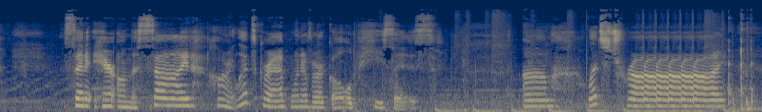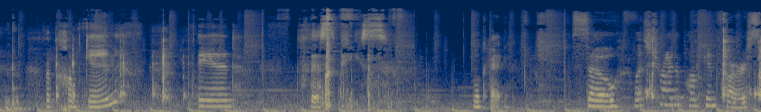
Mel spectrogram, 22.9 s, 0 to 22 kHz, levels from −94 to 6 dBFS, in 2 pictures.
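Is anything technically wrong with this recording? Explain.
Yes. From 9.66 to 10.59 s there is a system hang loop: the playback system froze while the sound hardware kept replaying its ring buffer. A 186 ms slice, which fits an 8192-sample buffer, repeats exactly five times at about 5.4 Hz, giving a machine-gun stutter rather than a buzz. Unlike a dropout, nothing falls silent, and unlike a buffer underrun glitch, each repeat is an identical copy.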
